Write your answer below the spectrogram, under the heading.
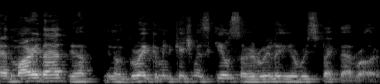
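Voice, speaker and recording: Speaking with a Venezuelan accent at a very fast pace, a man keeps a medium pitch and monotone, flat intonation. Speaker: junk removal business owner. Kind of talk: interview.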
